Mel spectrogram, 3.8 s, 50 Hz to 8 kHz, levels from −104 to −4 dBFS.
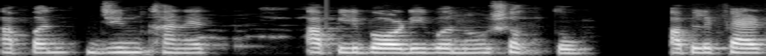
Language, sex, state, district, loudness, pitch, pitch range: Marathi, female, Maharashtra, Dhule, -18 LUFS, 235 Hz, 225-245 Hz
